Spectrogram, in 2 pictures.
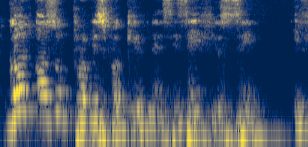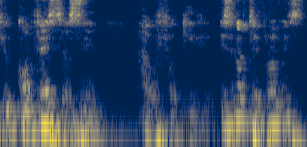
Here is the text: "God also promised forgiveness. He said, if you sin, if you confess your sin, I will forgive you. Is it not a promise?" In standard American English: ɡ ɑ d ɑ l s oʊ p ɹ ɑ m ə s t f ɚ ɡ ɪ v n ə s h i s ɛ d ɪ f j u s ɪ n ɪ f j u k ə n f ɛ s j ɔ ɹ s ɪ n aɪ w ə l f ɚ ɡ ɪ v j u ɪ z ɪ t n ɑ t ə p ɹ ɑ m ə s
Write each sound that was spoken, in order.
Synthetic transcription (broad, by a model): ɡ ɑ d ɑ l s oʊ p ɹ ɑ m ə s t f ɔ ɡ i v n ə s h i s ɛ ɪ f j u s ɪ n ɪ f j u k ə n f ɛ s j ɔ s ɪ n aɪ w ə l f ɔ ɡ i v j u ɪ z ɪ t n ɑ t ə p ɹ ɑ m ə s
